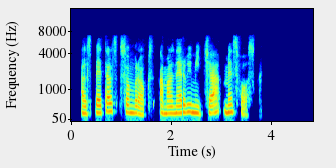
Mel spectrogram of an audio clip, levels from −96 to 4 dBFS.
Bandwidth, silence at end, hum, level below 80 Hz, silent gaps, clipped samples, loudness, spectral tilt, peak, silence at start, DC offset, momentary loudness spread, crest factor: 7.2 kHz; 1.2 s; none; -68 dBFS; 0.41-0.48 s, 1.67-1.74 s, 3.00-3.04 s; under 0.1%; -26 LUFS; -7 dB/octave; -8 dBFS; 0.2 s; under 0.1%; 9 LU; 20 dB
